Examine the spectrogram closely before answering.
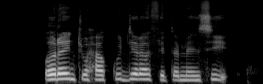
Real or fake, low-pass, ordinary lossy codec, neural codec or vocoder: fake; none; none; codec, 44.1 kHz, 7.8 kbps, Pupu-Codec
